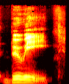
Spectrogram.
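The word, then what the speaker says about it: Buoy: Correct pronunciation is Bowie.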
